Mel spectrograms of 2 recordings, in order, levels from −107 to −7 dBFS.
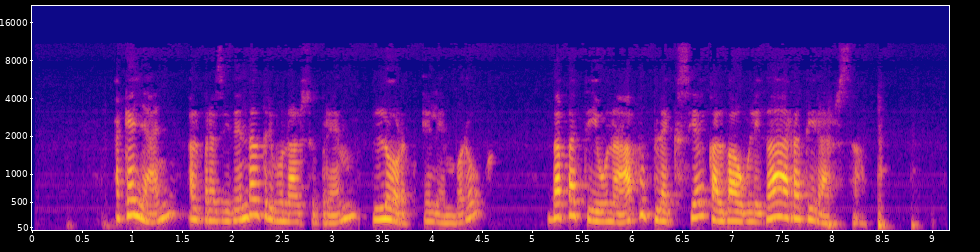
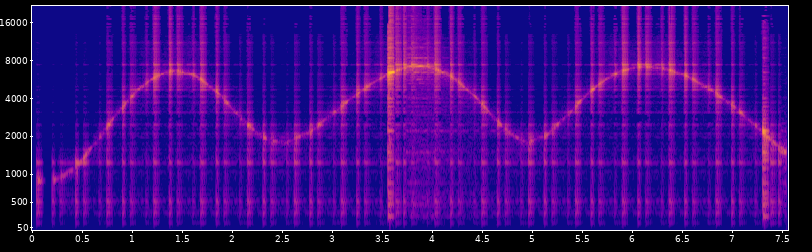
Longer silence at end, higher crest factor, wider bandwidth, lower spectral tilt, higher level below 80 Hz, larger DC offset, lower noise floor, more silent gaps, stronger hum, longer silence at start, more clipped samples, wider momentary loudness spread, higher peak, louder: first, 0.3 s vs 0 s; second, 20 dB vs 30 dB; second, 6 kHz vs over 20 kHz; first, -9 dB/octave vs 5.5 dB/octave; first, -56 dBFS vs under -90 dBFS; neither; first, -71 dBFS vs -63 dBFS; neither; neither; first, 0.85 s vs 0.45 s; neither; second, 15 LU vs 26 LU; first, -6 dBFS vs -10 dBFS; first, -25 LUFS vs -33 LUFS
